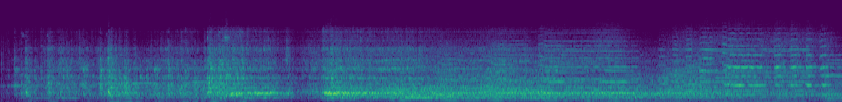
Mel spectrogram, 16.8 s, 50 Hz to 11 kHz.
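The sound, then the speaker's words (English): A C-54's number three piston engine starting: a rhythmic mechanical clatter while it cranks, then a surge as it catches and settles into a loud, steady, throbbing roar. No one speaks. “Okay, clear number three engine.”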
